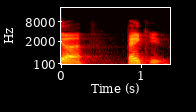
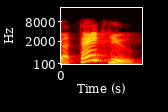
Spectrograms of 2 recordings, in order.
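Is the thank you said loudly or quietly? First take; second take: quietly; loudly. First: It is said softly and quietly. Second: It is said loudly and with force. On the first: The gratitude is kept inward and small. "It wasn't an inward, quiet, thank you" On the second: The gratitude is openly and wholeheartedly shown. "he did it with a loud voice"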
